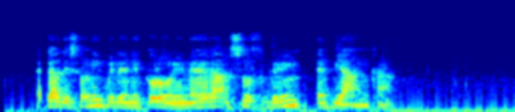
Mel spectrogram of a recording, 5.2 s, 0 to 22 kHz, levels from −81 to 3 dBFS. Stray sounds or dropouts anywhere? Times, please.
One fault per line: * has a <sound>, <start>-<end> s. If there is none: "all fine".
* has a dropout, 0.4-0.5 s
